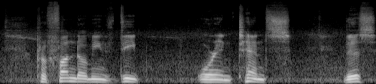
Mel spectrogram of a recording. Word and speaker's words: Profondo: profumo or this one profundo aco de gio armani profundo spelled with an o but pronounced with a u profundo means deep or intense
